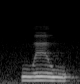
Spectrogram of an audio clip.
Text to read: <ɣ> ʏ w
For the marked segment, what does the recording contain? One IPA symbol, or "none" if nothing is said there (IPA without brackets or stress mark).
w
